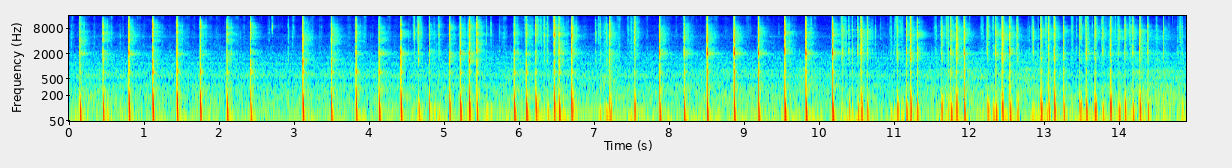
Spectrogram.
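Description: A clear, hollow plastic bottle of about 0.5 L with a dark cap is tapped and scratched with fingertips. A steady stream of short, dry taps with a deep hollow thump and a bright click fades almost instantly, with faint scratching between them. After about ten seconds the taps come quicker and denser.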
